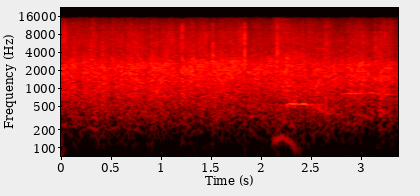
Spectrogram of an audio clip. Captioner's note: cheers and applause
